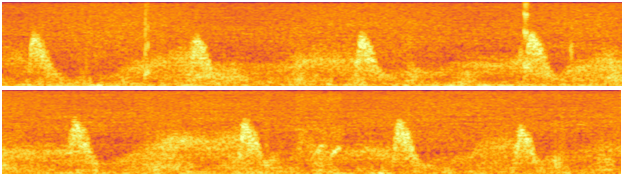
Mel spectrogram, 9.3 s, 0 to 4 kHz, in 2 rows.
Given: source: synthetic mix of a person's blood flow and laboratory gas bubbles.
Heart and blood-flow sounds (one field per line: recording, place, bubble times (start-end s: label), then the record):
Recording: Doppler ultrasound of blood flow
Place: subclavian vein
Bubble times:
1.03-1.15 s: bubbles
3.86-4.00 s: bubbles
4.25-4.30 s: bubbles
6.61-6.67 s: bubbles
6.85-7.21 s: bubbles
8.78-8.87 s: bubbles
From the record:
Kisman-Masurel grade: 121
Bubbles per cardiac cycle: 1 to 2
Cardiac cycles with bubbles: 10 to 50%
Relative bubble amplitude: barely perceptible (0.100 to 0.250)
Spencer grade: 2 (many but less than half of the cardiac periods contain bubble signals, singularly or in groups)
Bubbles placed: anywhere in the cardiac cycle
